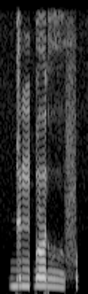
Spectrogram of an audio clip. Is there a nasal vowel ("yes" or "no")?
no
